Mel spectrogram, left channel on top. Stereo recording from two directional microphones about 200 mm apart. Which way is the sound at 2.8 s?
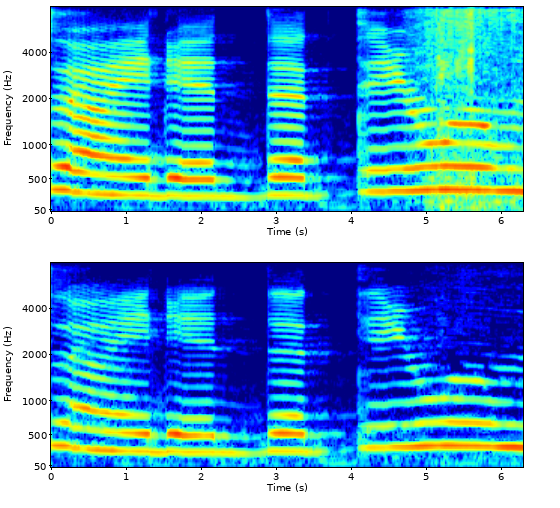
Centre (ahead or behind).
